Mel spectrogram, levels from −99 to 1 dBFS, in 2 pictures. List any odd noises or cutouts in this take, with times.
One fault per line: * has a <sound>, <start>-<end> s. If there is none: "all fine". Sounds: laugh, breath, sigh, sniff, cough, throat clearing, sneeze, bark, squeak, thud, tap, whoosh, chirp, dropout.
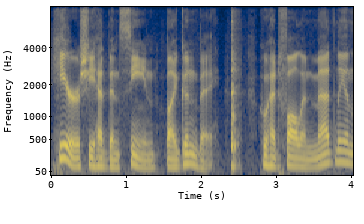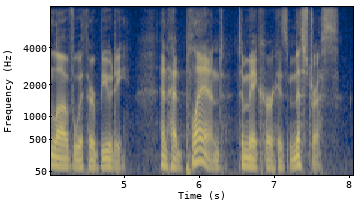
* has a tap, 2.4-2.5 s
